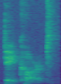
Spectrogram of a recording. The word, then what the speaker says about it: Descartes: Oh, the person you're trying to pronounce is Descartes.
